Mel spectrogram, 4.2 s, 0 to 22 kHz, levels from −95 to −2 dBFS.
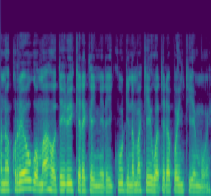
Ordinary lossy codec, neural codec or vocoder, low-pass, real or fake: none; vocoder, 22.05 kHz, 80 mel bands, Vocos; none; fake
